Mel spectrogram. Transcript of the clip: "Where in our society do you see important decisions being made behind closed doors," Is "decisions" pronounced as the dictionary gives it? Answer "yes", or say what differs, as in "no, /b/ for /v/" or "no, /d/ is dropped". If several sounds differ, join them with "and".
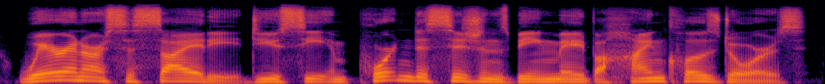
yes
